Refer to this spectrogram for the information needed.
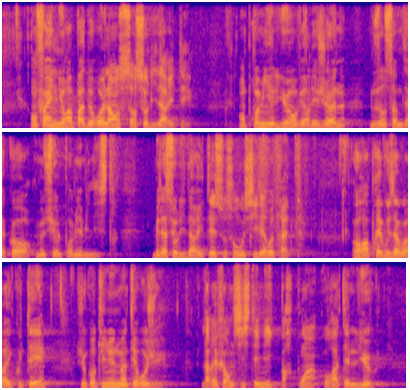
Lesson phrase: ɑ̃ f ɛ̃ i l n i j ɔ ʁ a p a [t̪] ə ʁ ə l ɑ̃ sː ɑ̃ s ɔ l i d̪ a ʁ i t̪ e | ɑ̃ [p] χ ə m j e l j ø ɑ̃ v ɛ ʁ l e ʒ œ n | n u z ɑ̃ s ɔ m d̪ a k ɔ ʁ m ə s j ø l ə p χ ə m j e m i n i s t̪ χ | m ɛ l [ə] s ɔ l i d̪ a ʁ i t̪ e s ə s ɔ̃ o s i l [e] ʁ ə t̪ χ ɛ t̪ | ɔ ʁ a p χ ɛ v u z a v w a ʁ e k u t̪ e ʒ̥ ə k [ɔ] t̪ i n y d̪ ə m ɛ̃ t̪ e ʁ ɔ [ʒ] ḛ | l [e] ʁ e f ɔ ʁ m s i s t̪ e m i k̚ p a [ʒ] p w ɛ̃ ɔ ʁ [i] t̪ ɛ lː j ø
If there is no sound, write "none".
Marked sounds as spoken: d̪, p, a, e, ɔ̃, ʒ, a, ʁ, a

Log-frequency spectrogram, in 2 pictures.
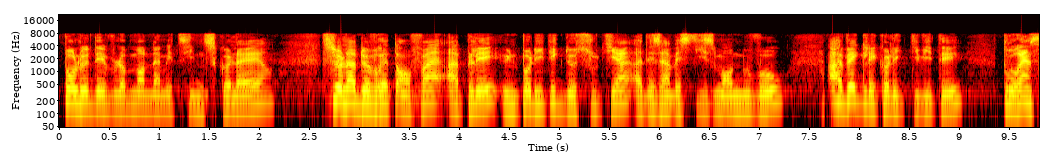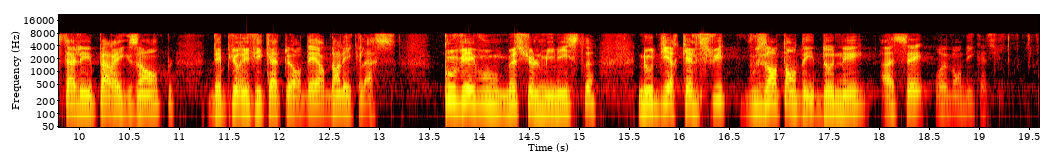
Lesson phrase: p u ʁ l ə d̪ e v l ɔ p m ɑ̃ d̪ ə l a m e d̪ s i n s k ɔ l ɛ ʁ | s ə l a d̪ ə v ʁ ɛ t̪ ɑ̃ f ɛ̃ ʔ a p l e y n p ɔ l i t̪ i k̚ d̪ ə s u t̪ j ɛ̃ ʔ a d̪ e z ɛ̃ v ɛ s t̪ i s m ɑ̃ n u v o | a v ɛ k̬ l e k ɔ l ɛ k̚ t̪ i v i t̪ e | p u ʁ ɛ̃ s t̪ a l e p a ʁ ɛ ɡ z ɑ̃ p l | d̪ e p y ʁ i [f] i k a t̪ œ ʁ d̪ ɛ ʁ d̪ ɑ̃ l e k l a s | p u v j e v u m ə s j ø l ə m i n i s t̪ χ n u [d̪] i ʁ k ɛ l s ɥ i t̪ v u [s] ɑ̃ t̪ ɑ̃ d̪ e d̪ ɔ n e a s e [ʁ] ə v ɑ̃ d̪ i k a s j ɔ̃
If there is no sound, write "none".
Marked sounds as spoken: f, d̪, z, ʁ

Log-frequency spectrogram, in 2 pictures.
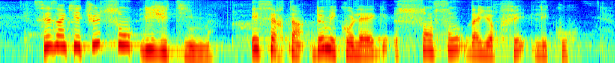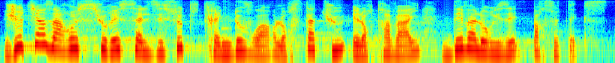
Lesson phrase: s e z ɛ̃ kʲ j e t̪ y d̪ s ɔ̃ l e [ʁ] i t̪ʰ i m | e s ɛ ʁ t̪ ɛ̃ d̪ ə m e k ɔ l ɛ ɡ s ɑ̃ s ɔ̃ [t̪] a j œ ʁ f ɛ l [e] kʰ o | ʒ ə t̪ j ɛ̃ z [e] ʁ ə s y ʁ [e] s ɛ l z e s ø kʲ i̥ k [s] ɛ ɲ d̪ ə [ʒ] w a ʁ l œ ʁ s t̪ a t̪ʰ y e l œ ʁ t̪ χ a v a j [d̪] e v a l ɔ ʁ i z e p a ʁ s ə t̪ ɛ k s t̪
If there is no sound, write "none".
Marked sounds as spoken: ʒ, d̪, e, a, e, χ, v, d̪

